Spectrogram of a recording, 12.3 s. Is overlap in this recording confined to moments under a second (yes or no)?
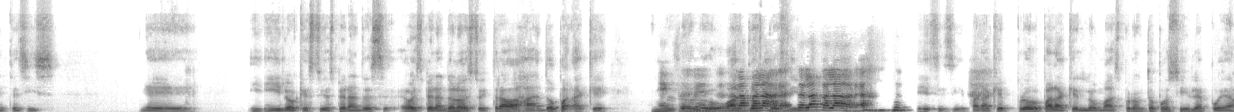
no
